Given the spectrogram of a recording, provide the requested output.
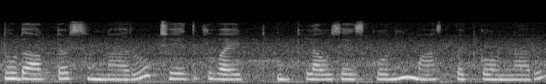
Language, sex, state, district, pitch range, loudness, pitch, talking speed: Telugu, female, Andhra Pradesh, Annamaya, 230-270 Hz, -16 LUFS, 240 Hz, 110 wpm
